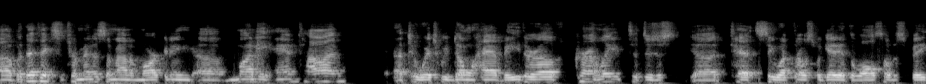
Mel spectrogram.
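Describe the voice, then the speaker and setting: This man speaks with a Southern US accent. His pace is very fast. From Kentucky. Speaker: Amazon seller. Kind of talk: interview.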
